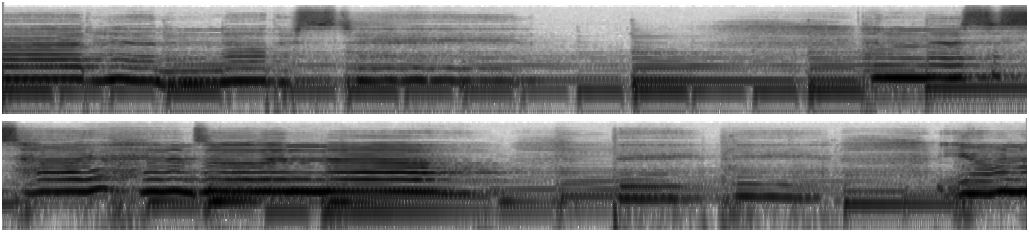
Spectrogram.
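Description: A woman singing a song with her own acoustic guitar, capoed on the neck. Her sung phrases come near the start and again in the second half, with a stretch where mostly the guitar carries on between them.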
